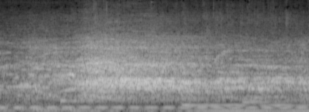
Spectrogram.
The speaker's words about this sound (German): Nachdem du dich in Windeseile umgezogen hast, läufst du zusammen mit deinem Team auf das Fußballfeld. Lauter Jubel empfängt euch.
